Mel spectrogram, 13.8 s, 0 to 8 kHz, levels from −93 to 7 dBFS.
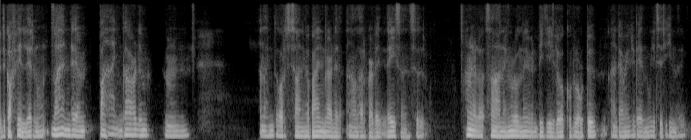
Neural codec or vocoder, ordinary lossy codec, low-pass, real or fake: codec, 16 kHz in and 24 kHz out, 0.6 kbps, FocalCodec, streaming, 4096 codes; none; 7.2 kHz; fake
